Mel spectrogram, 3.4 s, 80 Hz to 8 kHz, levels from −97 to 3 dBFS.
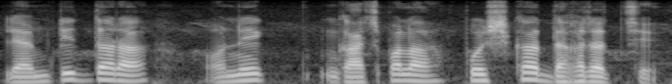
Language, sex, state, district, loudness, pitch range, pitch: Bengali, male, West Bengal, Cooch Behar, -20 LUFS, 130-170 Hz, 150 Hz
